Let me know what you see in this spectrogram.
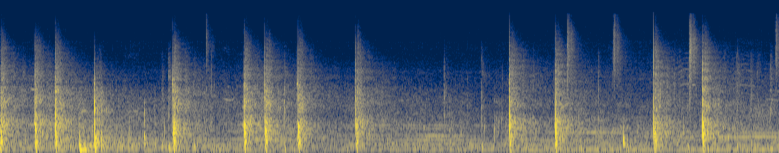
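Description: Aerial fireworks bursting overhead: an irregular run of sharp bangs, each with a short echo trailing off, and a lull of about two seconds midway.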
